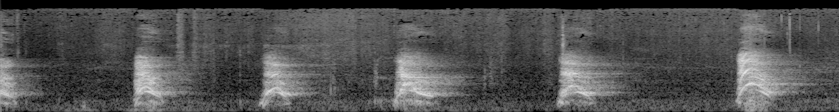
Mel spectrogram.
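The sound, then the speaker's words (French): A lynx gives five loud, harsh calls at a steady pace, each a bark-like yowl that bends into a meow-like wail, with quiet pauses between and no talking. “C'est vrai qu'on dirait un peu un chien au début, mais finalement, si on écoute bien, ça fait aussi comme un miaou.”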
